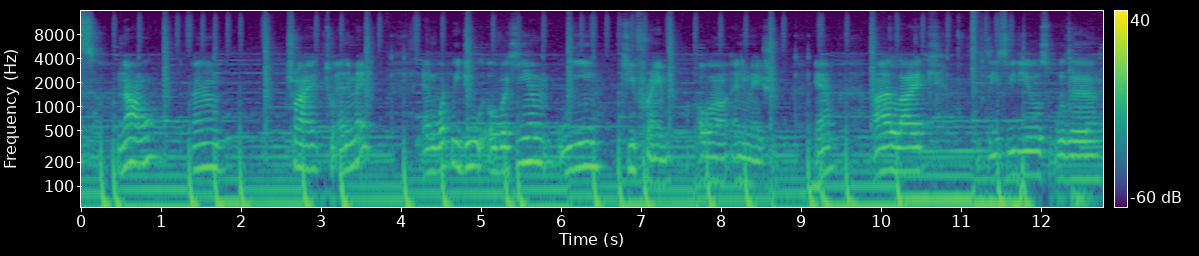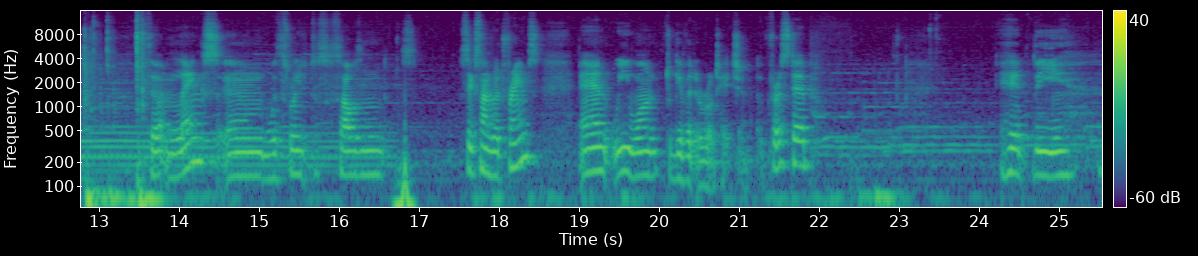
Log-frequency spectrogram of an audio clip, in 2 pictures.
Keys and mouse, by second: 10.2-14.0 drag, 13.1 KP_0, 23.3 click.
